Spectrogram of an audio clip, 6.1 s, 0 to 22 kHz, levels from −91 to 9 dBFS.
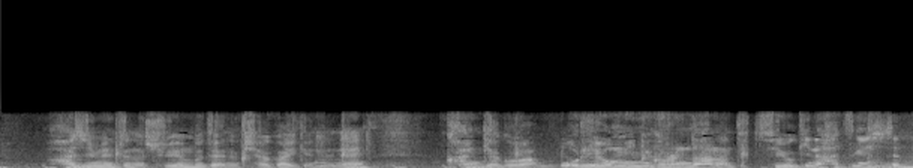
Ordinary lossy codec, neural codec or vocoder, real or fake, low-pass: none; none; real; 7.2 kHz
